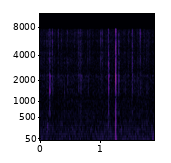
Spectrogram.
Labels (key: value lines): label: ambient
recorder: HydroMoth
